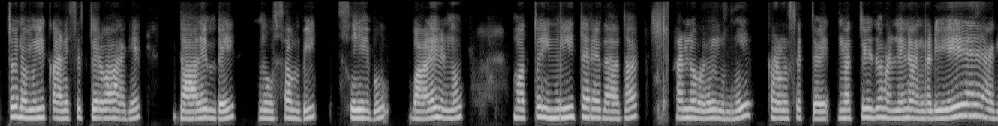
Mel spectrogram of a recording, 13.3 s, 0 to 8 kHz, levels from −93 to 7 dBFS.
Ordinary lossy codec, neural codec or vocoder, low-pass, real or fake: none; codec, 16 kHz, 1 kbps, FreqCodec, smaller model; none; fake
